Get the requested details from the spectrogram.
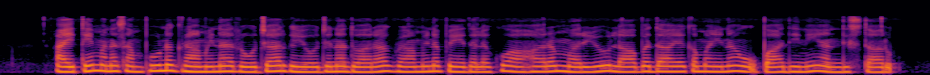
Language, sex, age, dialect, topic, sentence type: Telugu, female, 18-24, Telangana, banking, statement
